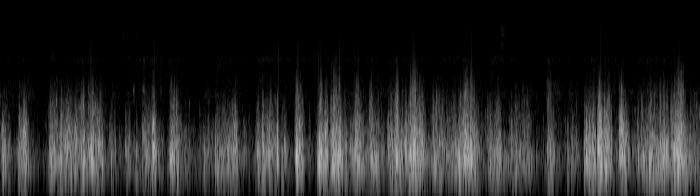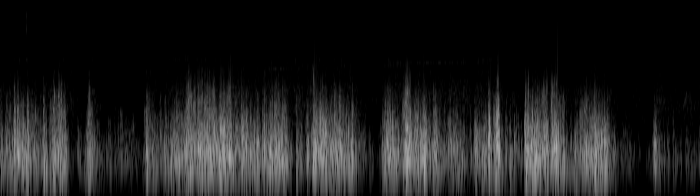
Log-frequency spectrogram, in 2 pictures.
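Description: Gusty wind buffeting the microphone, a low rumbling noise that surges and drops in irregular gusts with brief lulls.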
